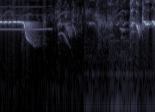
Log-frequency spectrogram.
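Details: Common iora song used as cage-bird training audio: a high steady whistle sliding down into a falling slur, scattered chirps and soft rustling, then bright sharp whistled notes at the end.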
